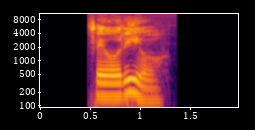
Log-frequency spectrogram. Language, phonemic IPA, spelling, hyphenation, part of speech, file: Greek, /θe.oˈɾi.o/, θεωρείο, θε‧ω‧ρεί‧ο, noun, EL-θεωρείο.ogg
- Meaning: box, loge, gallery at a theatre, concert hall, parliament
